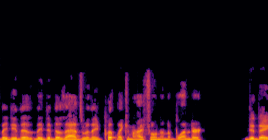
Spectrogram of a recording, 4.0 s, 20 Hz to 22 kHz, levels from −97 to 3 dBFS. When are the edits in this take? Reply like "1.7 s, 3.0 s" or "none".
none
